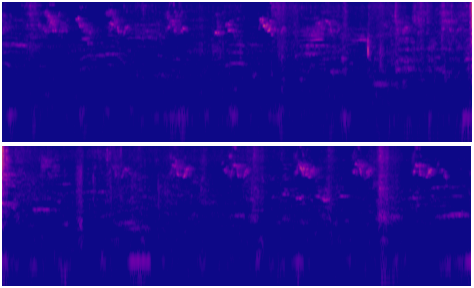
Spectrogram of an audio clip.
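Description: Birds chirping on and off in short calls, with a few sharp clicks, the loudest about halfway through.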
